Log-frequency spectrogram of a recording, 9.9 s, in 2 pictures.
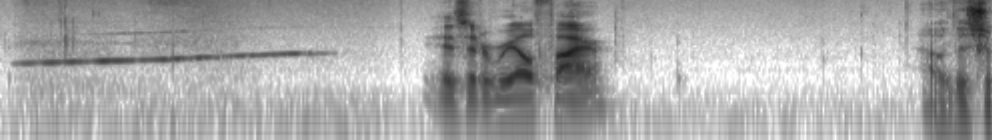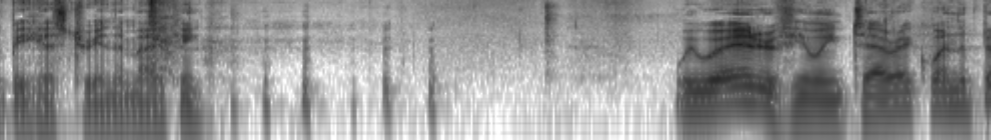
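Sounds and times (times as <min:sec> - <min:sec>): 
fire alarm: 0:00.0 - 0:01.8
speech: 0:02.2 - 0:03.2, 0:04.6 - 0:06.2, 0:08.4 - 0:09.9.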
